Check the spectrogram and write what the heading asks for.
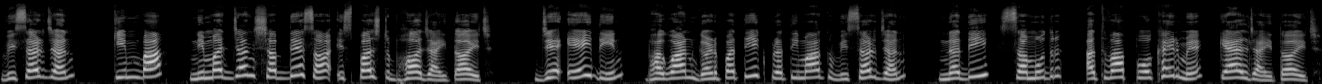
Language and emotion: Maithili, neutral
